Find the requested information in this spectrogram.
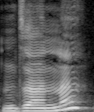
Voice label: ortiga, Otomí, mujer; INALI

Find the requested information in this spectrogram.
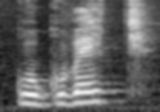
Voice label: impuesto, Mixe, Mujer; Posesión; INALI

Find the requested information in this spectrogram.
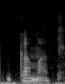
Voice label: "boca", Mexicano Temixco Xoxocotla

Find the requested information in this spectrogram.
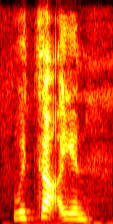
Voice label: plancha, Mixe, Mujer; Casa; INALI

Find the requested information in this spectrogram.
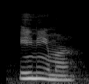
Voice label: "corazón", Mazateco; INAH; INALI

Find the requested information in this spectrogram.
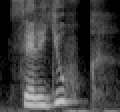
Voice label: "cera de abeja", Mixe, Mujer; Animales; INALI

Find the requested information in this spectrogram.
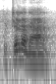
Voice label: Casarse, Zapoteco de Petapa; Parentesco; Vocabulary

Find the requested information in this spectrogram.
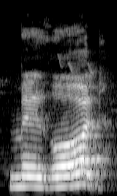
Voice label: viejo, Zapoteco, Asunción Ocotlan; Humano; INALI

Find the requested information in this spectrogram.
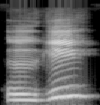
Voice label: dolor, Otomí, mujer; Emociones; INALI

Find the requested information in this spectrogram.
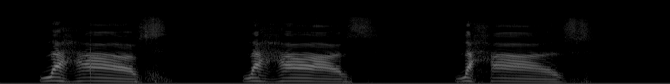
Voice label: Zapoteco, santo domingo albarradas; INALI; posesivos; su nombre

